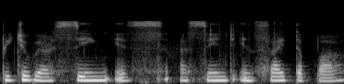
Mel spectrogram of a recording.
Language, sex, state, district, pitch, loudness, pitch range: English, female, Nagaland, Kohima, 185 Hz, -17 LUFS, 180-195 Hz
